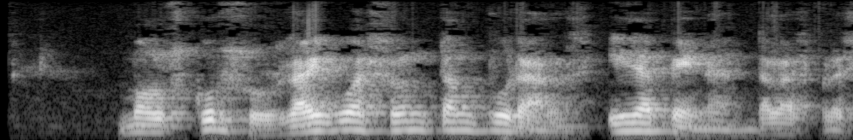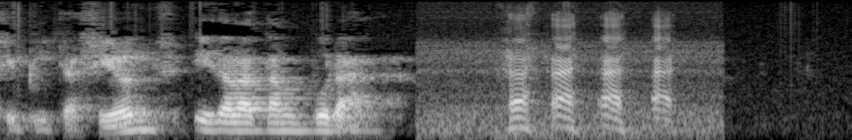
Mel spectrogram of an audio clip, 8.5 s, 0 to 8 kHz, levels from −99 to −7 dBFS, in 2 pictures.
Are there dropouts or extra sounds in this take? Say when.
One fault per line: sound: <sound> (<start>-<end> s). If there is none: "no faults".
sound: laugh (6.7-7.7 s)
